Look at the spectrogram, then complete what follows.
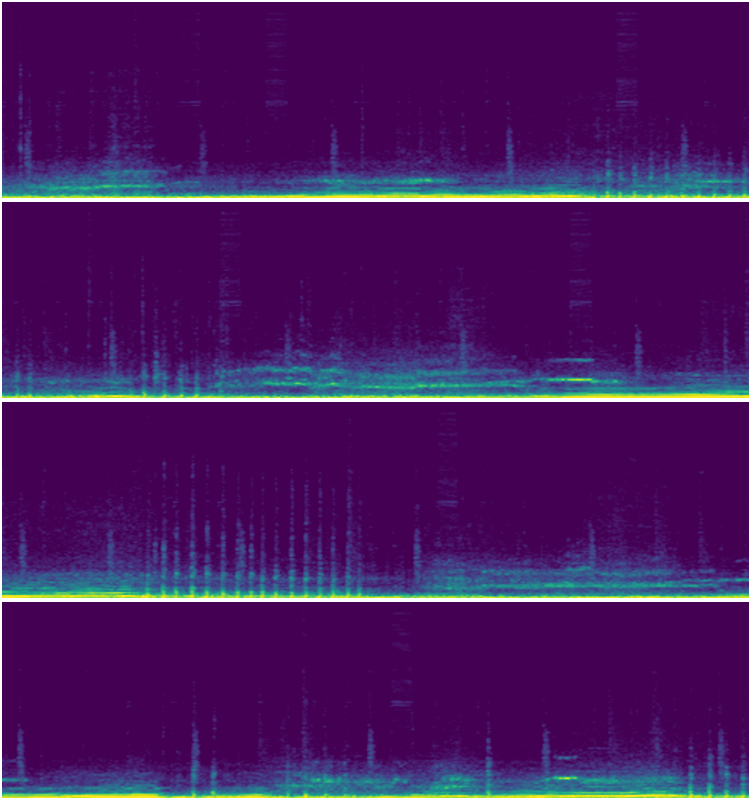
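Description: Skoda sedan's engine heard from inside the cabin, rising in pitch as the car accelerates hard and dropping back, several times over. Tyres squeal through the corners in between.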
